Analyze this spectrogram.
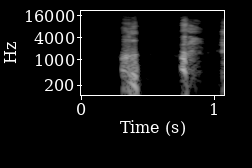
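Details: Two short, forceful coughs from an adult who has been sick for almost a month, with a third cough starting as the clip ends.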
